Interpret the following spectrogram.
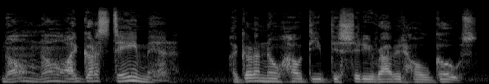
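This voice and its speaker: Husky, earnest young hacker. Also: male voice, mid-range voice, normal speed, pushed and bright. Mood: urgent, determined. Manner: casual, urgent, sweary. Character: earnest young male hacker activist, stubborn, big-hearted.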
